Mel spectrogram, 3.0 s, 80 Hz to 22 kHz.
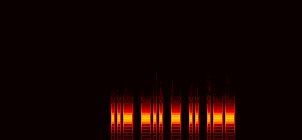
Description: Morse code, heard as a keyed tone, about 37 wpm, 700 Hz. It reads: UDTIW
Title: Five Challenging Letter-Number Combinations 40wpm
